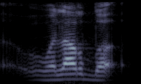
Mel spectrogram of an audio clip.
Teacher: فخم الضاد وسكنها بلا قلقلة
